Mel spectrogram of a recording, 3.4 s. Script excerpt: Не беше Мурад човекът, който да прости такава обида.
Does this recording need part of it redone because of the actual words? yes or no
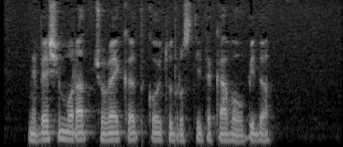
yes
